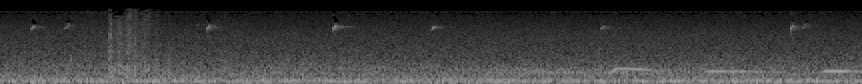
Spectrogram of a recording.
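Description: Low bird calls: from about halfway through, a few soft drawn-out notes, the first rising then falling and the rest sliding gently down, with faint high chips about once a second and a brief rustle about a second in.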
